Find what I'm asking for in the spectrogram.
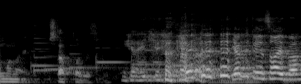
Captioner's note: laughing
